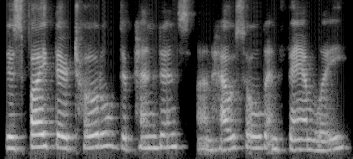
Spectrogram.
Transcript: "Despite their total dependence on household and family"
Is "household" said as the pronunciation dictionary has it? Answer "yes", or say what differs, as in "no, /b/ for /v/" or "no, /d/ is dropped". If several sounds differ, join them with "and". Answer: yes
